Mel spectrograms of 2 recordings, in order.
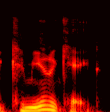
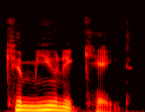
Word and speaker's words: communicate: And similarly, communicate. People often stress the second syllable, but it should be communicate, right?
